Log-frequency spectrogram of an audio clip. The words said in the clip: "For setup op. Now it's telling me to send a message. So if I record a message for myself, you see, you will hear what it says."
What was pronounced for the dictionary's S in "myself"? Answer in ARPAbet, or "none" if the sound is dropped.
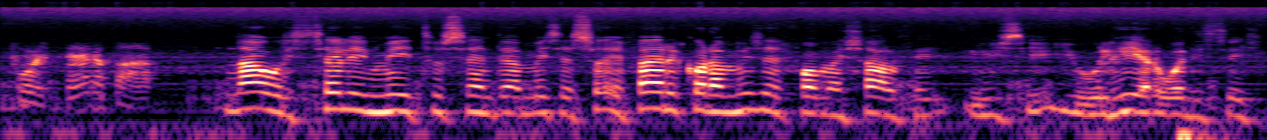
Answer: SH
